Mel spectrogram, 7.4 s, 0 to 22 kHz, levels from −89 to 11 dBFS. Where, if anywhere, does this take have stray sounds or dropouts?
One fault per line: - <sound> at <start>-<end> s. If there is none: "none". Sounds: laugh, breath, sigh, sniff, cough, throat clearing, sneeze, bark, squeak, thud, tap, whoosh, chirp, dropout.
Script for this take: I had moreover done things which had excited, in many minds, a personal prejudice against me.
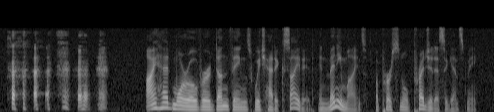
- laugh at 0.1-1.7 s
